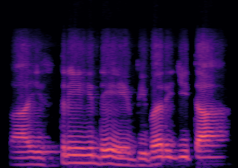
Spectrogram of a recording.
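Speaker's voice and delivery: slow recited line, words run together; verse recitation. Shown as a demonstration. Teacher now recites the line in full for students, slowly. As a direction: chant it slowly as part of the shloka. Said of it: "अब हम इस प्रकार से हम पढ़ेंगे".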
